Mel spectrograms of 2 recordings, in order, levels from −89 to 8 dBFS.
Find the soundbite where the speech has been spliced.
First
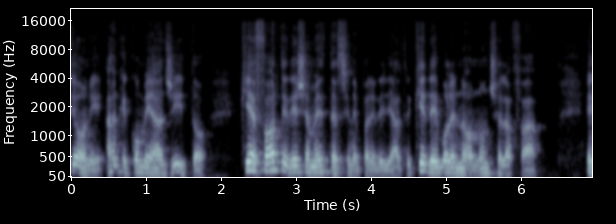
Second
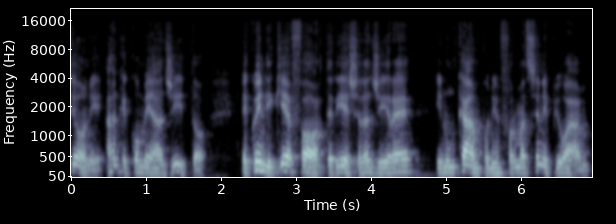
second; 1 cut; at 2.2 s

